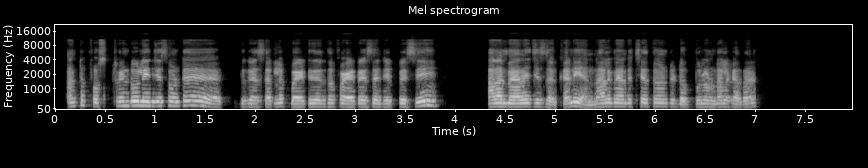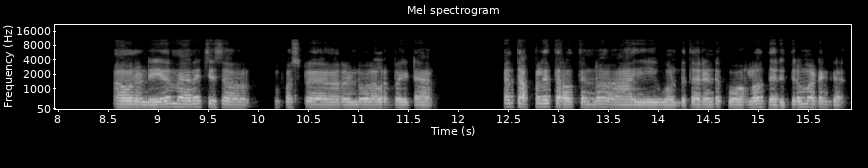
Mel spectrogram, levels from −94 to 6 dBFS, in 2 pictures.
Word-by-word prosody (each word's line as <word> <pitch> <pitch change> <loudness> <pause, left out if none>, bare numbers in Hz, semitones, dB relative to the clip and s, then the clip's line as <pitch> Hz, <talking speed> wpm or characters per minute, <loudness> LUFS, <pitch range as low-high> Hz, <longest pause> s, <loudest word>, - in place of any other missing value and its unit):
అంటే 180 +5 -3
ఫస్ట్ 170 +3 -4
2 200 +1 +1
రోజులు 205 -1 +8
ఏం - - +1
చేసామంటే, 195 +2 +1 0.7
"సర్లే 155 +4 0
బయట 145 0 +5
తిందాం 155 +1 -2
ఫ్రైడ్ 145 0 +6
రైస్" 150 +1 0
అని 150 - -5
చెప్పేసి, 160 +6 +2 0.7
అలా 165 +1 +6
మేనేజ్ 160 +1 +5
చేసాం. 155 - -2
కానీ 190 - +5
ఎన్నాళ్ళు, 155 +7 +1
మేనేజ్ 165 0 0
చేద్దామంటే 165 -1 -1
డబ్బులు 150 +3 -4
ఉండాలి 150 +1 -2
కదా! 140 0 -1 1.7
అవునండి 135 -2 +1
ఏదో 140 +2 +1
మేనేజ్ 145 +1 -1
చేసాం 140 -2 -3 0.5
ఫస్ట్ 130 -1 -9 0.4
2 125 0 -3
రోజులు 130 0 0
అలా 125 0 -2
బయట, 125 0 -2 0.9
కానీ 155 0 -5
తప్పలేదు 150 +2 -1
తర్వాత 135 -1 +1
తినడం. 135 +1 -3
ఆ, - - -3 0.3
ఏం 120 - -1
వండుతారండి 130 +3 -2
కూరలు 130 +1 0
దరిద్రం 125 +2 -2
మాట 140 - -1
ఇంక. 120 - -6
145 Hz, 160 wpm, -23 LUFS, 130-160 Hz, 1.7 s, రోజులు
